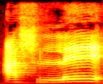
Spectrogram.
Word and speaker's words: Ashleigh: Sunday May 19 Wow Abigail hi how do you pronounce your name - my name is pronounced Ashley and hello my mother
